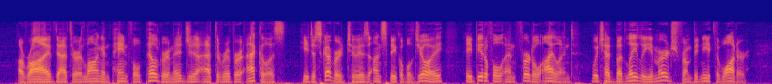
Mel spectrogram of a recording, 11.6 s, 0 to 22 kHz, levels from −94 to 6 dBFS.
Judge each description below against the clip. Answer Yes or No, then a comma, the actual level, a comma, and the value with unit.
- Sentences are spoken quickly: No, average, 160 wpm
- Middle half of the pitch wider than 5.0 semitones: No, average, 3.6 semitones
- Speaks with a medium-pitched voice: No, low, 120 Hz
